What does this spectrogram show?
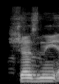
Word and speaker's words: Szczęsny: me that it's pronounced Szczęsny and not the way the other people told you. There is no T sound.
